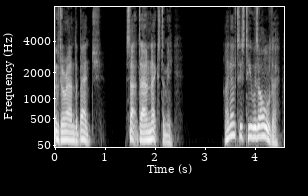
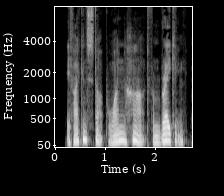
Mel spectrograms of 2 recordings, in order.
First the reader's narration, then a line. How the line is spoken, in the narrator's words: that poet said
